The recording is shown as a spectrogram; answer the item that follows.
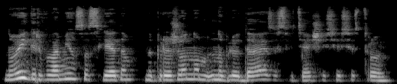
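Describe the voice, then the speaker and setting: A woman reading a novel aloud as an audiobook narrator, steady and expressive. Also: medium pitch, brisk, breathy edge. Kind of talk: scripted narration.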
